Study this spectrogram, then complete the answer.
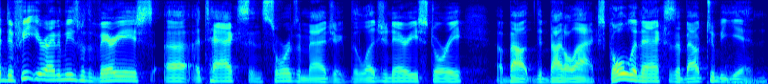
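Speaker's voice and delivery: ordinary delivery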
